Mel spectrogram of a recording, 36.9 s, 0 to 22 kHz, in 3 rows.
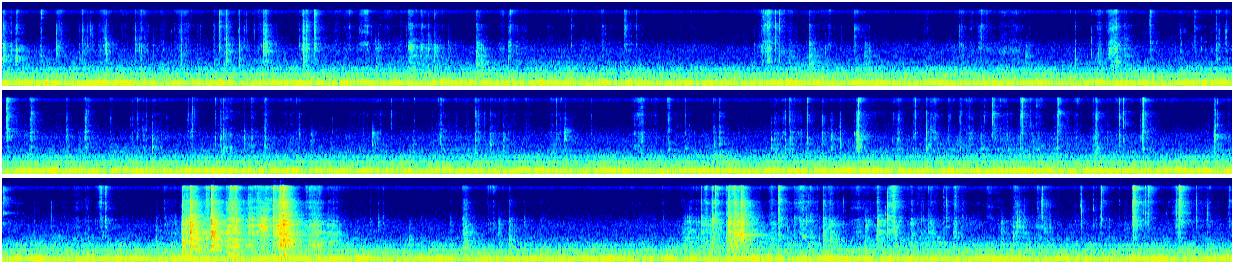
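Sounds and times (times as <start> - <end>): low electrical hum: 0.0 - 36.9.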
